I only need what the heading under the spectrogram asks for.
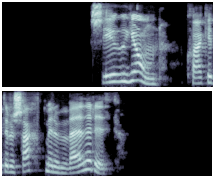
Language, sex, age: Icelandic, male, 18-19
